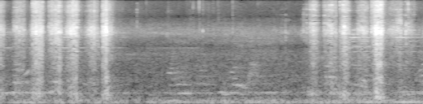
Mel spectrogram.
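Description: A grass carp being cut on a boti, its scaly body drawn against the curved blade in quick rasping strokes: a run of about seven strokes in the first second and another short run near the end.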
